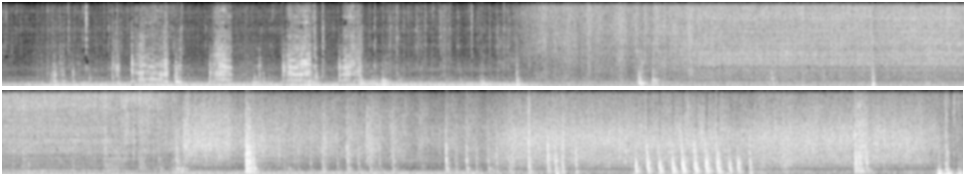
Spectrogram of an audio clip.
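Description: Knife scraping and tapping chopped onion on a wooden cutting board. From about eight seconds in, onion and minced meat sizzle as they fry in a pan, with stirring strokes in the pan and a quick run of them near the end.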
